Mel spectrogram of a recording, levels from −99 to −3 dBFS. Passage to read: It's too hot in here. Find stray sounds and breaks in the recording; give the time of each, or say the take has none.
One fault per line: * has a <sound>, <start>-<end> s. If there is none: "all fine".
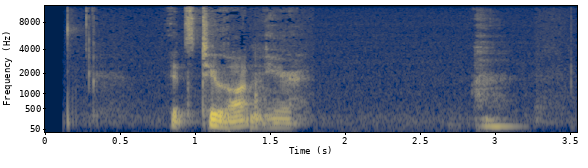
* has a cough, 2.7-3.3 s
